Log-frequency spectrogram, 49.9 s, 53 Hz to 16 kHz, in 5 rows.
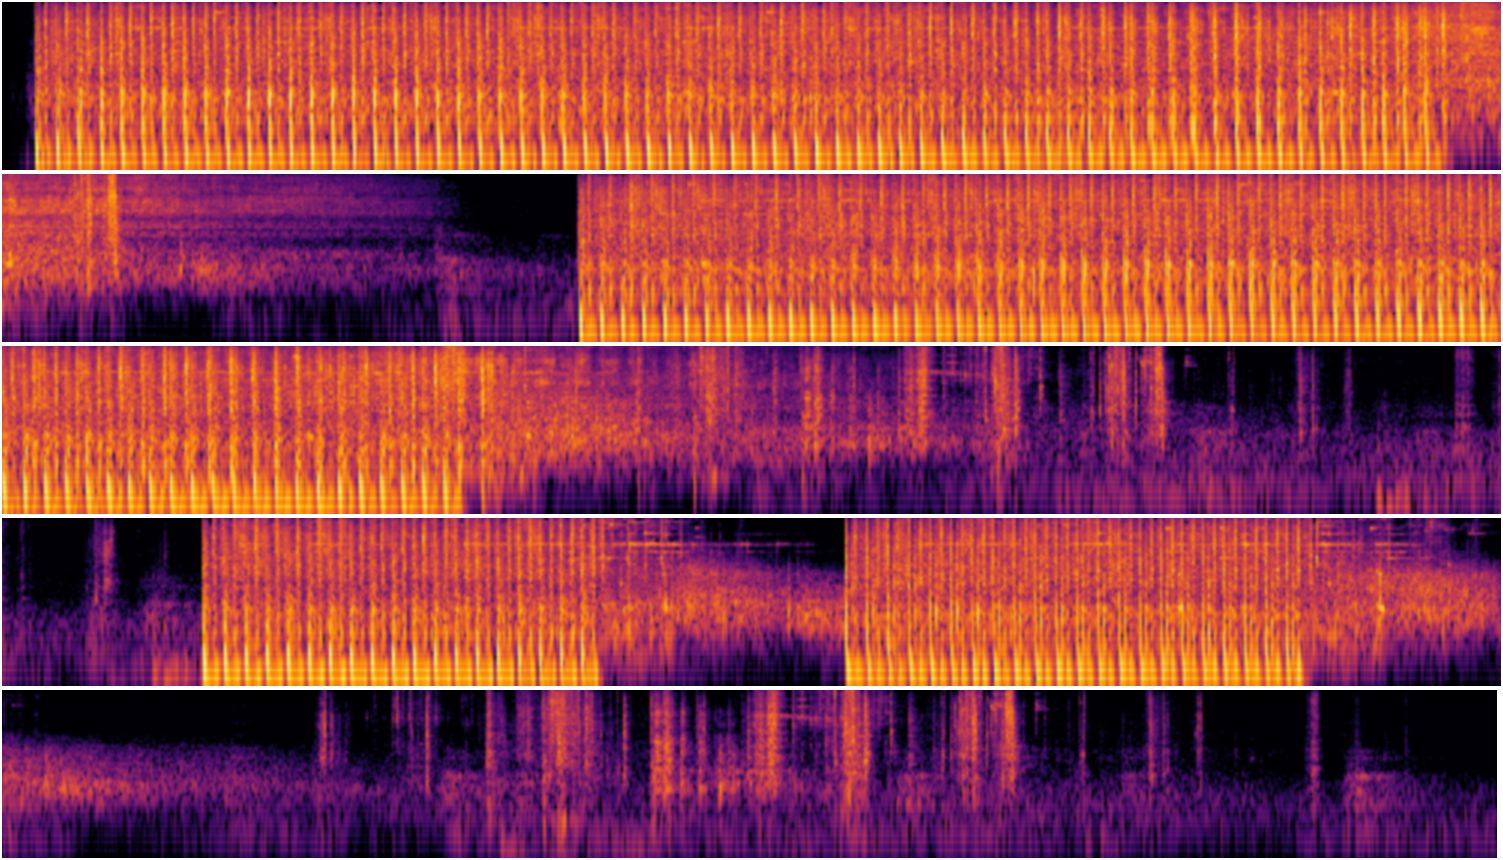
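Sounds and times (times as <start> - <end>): machine gun firing bursts: 0.1 - 11.7, 13.8 - 26.5, 31.3 - 39.6.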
